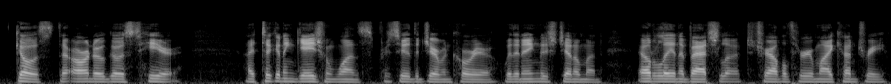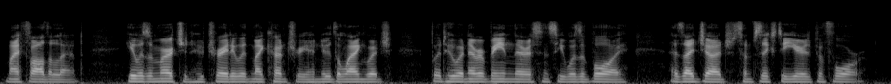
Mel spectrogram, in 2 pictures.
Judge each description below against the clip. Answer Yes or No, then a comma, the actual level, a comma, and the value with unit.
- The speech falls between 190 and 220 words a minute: Yes, average, 200 wpm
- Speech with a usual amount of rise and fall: No, narrow, 1.5 semitones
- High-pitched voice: No, low, 125 Hz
